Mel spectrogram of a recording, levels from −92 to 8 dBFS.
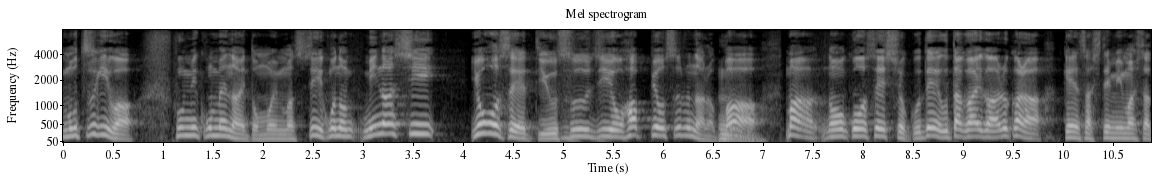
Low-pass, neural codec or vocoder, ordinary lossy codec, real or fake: none; none; none; real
